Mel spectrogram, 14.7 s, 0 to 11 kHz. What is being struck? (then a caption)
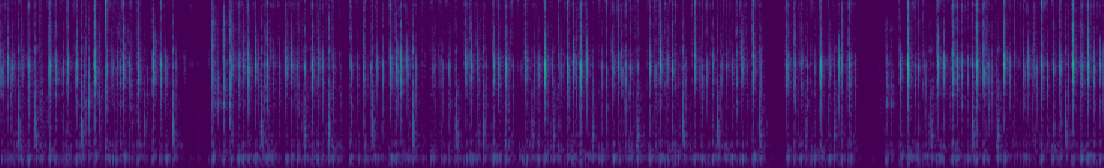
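Mechanical keyboard with ABS plastic keycaps. A compact TGR 910 RE mechanical keyboard with lubed 55g Nixie switches, a polycarbonate plate and purple GMK ABS keycaps is typed on continuously with the fingertips of both hands. The clip is a steady stream of fast, bright, clicky keystrokes with almost no low end. The typing stops in a few brief pauses, around 2.5, 10.3 and 11.6 seconds.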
